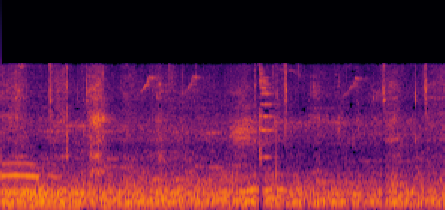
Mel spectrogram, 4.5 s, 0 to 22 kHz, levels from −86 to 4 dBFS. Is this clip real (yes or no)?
yes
